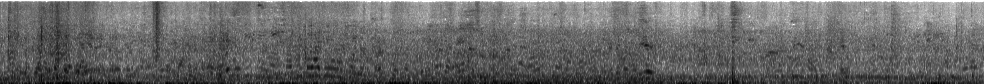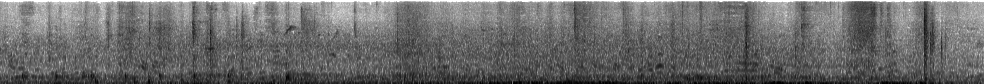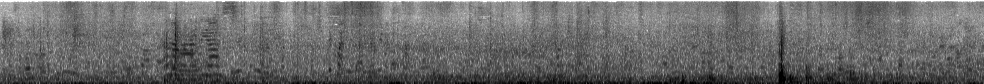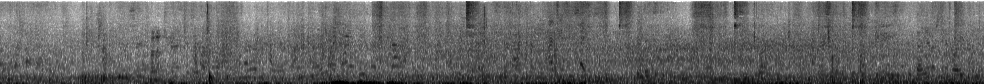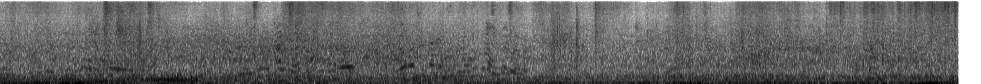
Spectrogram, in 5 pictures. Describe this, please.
Gente Trabajando Coches al Fondo
Grabacion de un mercado de pueblo durante el desmontaje de los puestos.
